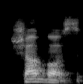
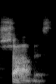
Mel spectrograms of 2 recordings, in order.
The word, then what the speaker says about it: Shabbos: So Shabos, Shabos, Shabbos is the Ashkanazi pronunciation of Hebrew. If you're being careful with Ashkanazi pronunciation and there is some variance in it, but it's not shabas.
